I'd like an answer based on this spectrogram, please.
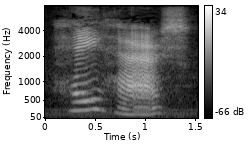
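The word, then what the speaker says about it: Tahash: bortiba gayhem hay hash and it is t-e-h-a-s-h but it is pronounced hey hash and mayaka and that ends chapter 22.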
